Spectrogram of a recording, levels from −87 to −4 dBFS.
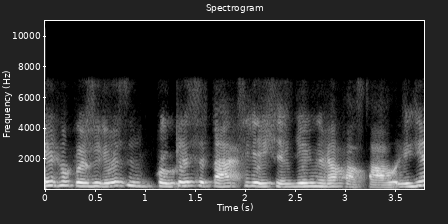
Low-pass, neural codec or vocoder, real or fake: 7.2 kHz; codec, 16 kHz, 1 kbps, FreqCodec, smaller model; fake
